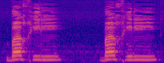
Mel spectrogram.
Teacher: لام کی آپ کو آواز جو ہے سکون کے ساتھ سنائی دے رہی ہے، کیونکہ لام کے مخرج پہ میں گئی ہوں. لام سکون کے ساتھ میں نے فتح کے ساتھ تو پڑھ لیا تھا، سکون کے ساتھ بھی اسے پڑھنا ہے.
